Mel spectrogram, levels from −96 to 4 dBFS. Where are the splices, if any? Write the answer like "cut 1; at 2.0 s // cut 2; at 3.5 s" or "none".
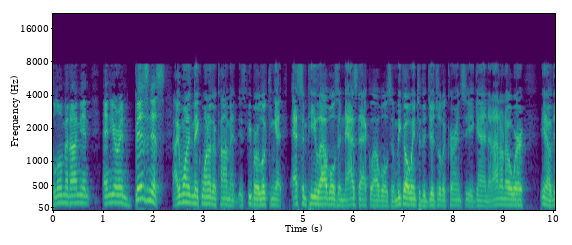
cut 1; at 4.7 s

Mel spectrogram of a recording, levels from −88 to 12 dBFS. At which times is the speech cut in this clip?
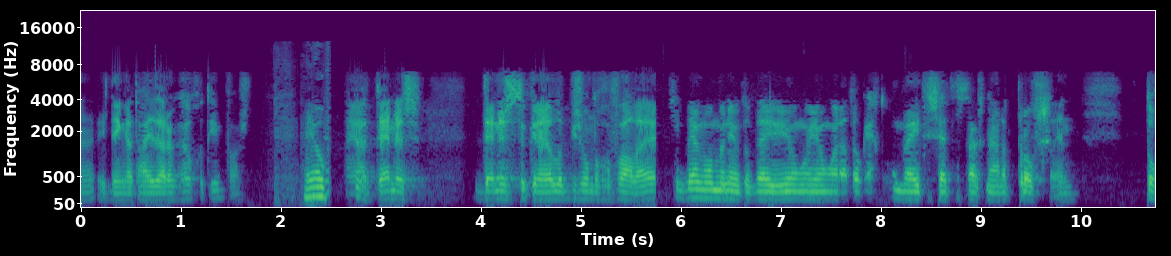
cut 1; at 2.5 s // cut 2; at 5.7 s // cut 3; at 9.7 s

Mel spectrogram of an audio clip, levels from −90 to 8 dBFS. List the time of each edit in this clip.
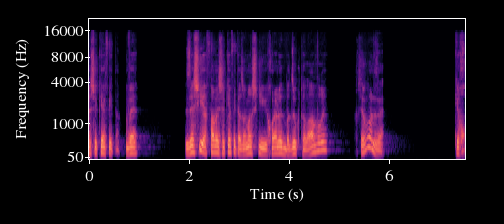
cut 1; at 5.2 s

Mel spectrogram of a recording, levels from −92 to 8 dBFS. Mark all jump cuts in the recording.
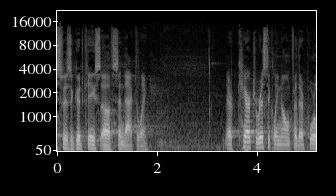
none

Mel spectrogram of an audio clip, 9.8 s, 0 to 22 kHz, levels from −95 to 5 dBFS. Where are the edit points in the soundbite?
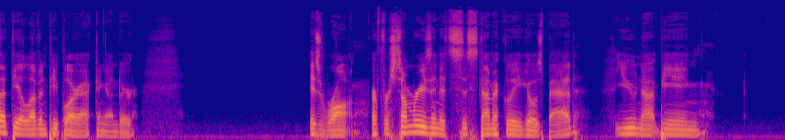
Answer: cut 1; at 4.6 s // cut 2; at 7.7 s

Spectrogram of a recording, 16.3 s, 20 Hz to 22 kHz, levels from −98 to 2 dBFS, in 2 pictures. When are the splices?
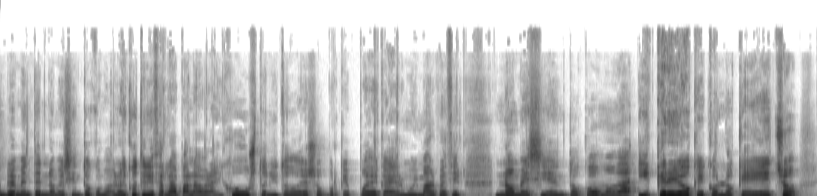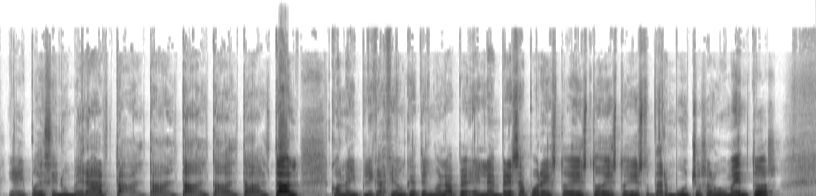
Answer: cut 1; at 10.9 s

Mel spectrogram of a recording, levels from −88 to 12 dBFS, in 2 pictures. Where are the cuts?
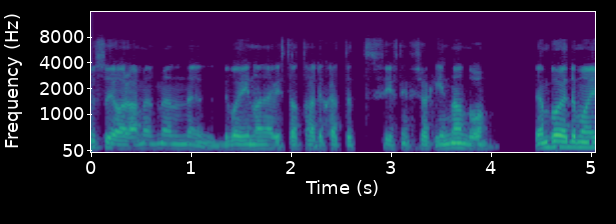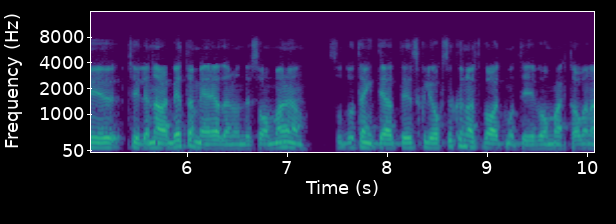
cut 1; at 4.3 s

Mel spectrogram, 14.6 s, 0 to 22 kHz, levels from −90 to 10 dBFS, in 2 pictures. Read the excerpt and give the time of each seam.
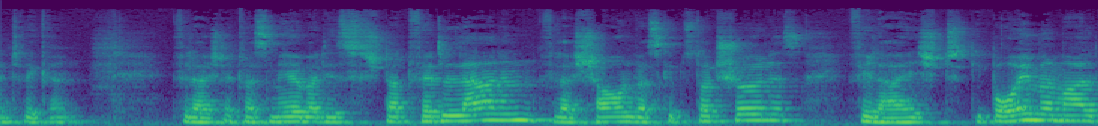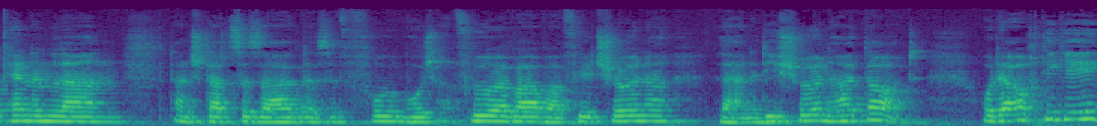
cut 1; at 9.3 s

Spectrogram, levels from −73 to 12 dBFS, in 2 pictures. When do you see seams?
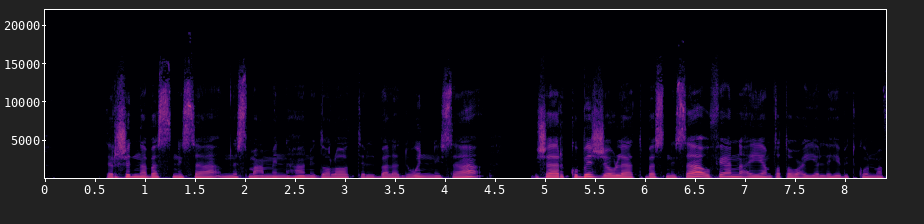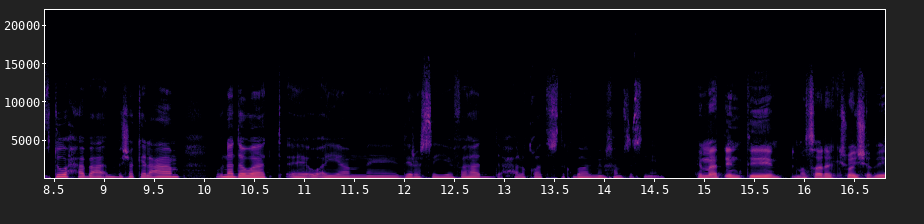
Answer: none

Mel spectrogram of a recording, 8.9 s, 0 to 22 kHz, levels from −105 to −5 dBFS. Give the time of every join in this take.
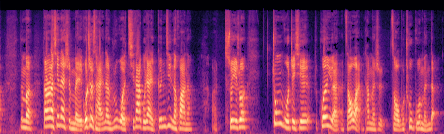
none

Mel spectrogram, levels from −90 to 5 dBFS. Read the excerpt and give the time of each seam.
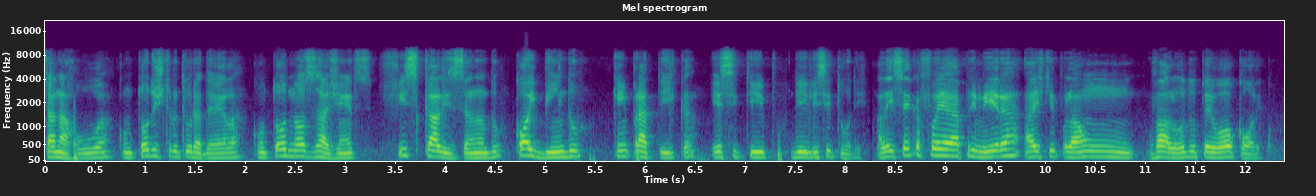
cut 1; at 8.2 s

